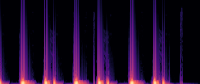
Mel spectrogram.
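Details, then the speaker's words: Low heartbeat with a soft extra thud just after the second sound, a galloping triple rhythm: low-pitched early diastolic third heart sound. "in summary third heart sound is a low-pitched early diastolic sound heard best at the cardiac apex using the bell of the stethoscope with the patient the left lateral position"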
